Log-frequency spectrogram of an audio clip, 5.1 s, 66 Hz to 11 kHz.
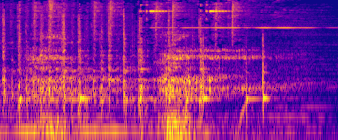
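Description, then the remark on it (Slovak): A brown bear growls in deep, rumbling bursts, fairly loud, with scattered sharp clicks and rustling around it and no one speaking. “Keďže na Slovensku žije odhadom 600 až 800 jedincov medveďa hnedého, stretnutie s týmto kráľom lesa nemusí byť v pohoriach stredného, severného a východného Slovenska ničím výnimočným.”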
